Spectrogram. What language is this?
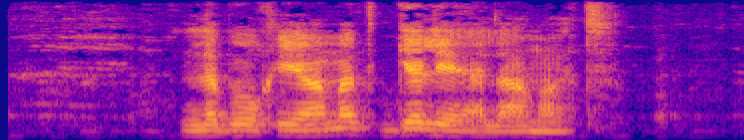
Central Kurdish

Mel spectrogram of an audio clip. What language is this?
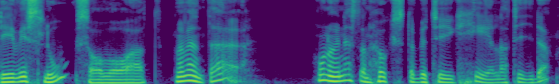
Swedish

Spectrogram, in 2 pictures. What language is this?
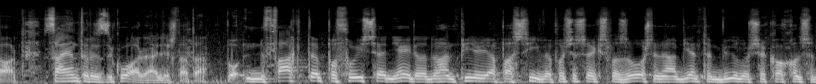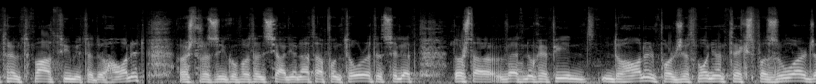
Romanian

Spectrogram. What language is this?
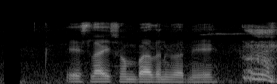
Nepali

